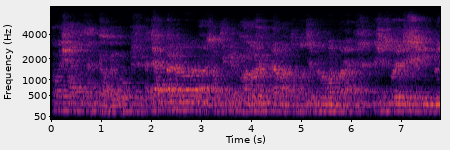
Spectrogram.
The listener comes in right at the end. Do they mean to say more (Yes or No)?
No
